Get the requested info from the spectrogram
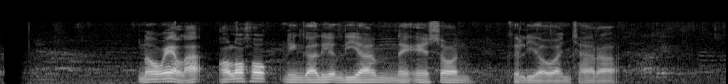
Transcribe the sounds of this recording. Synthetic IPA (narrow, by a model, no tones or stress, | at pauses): nɔwelaʔɔlɔɦɔk̚niŋɡaliliamnɛʔɛsɔn | ɡ̥ə̤liawaɲt͡ʃaɾa̰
